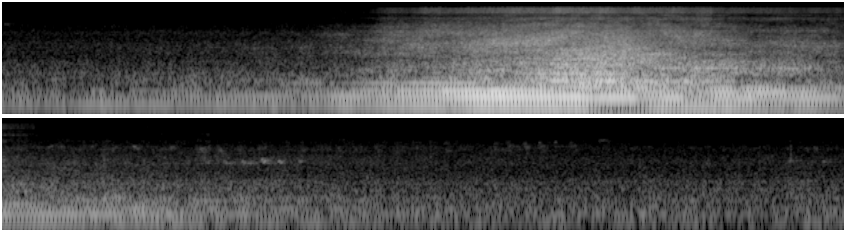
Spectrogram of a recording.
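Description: A motor vehicle passing by on the road: its sound swells to a peak about two to three seconds in, then fades away.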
